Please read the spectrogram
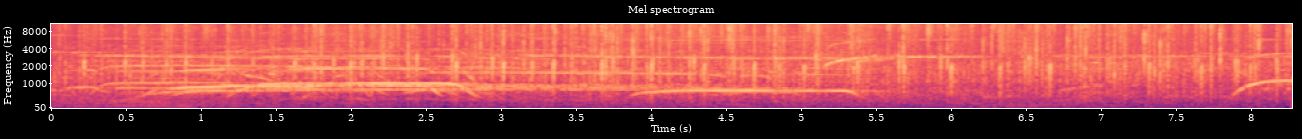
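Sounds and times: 
loud applause from crowd: 0:00.0 - 0:08.2.

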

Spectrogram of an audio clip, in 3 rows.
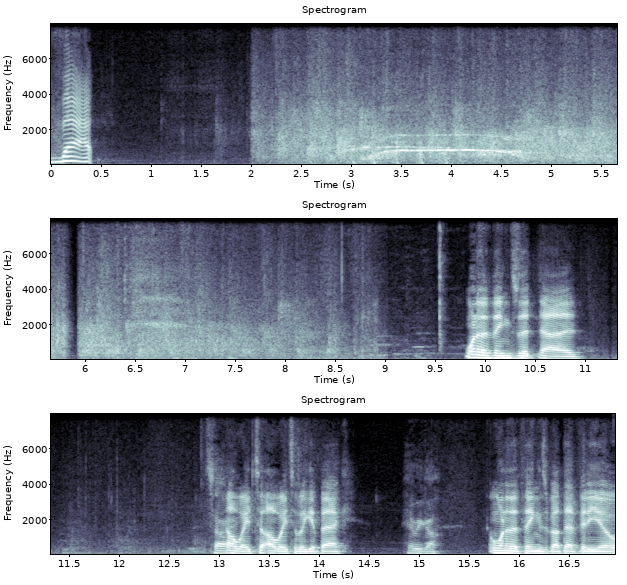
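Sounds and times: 
speech: 0:00.0 - 0:00.5, 0:09.8 - 0:11.1, 0:12.9 - 0:16.9
audience clapping after child speaks: 0:01.6 - 0:09.0.

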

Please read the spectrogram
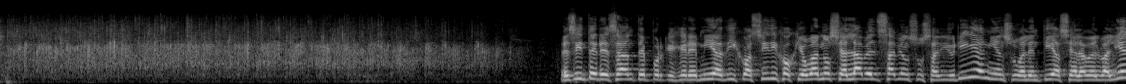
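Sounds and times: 
audience applauding: 0:00.0 - 0:05.3
speech: 0:05.6 - 0:11.2.

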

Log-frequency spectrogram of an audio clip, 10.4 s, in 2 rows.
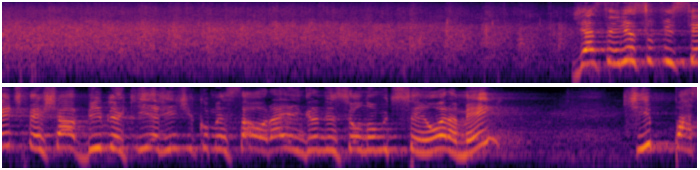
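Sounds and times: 
audience applauding: 0:00.0 - 0:05.0
speech: 0:04.3 - 0:09.0, 0:09.9 - 0:10.4.

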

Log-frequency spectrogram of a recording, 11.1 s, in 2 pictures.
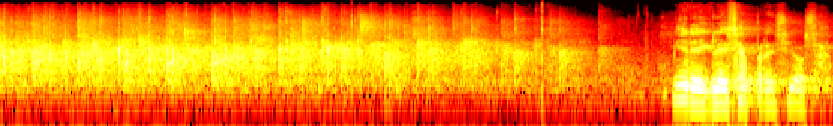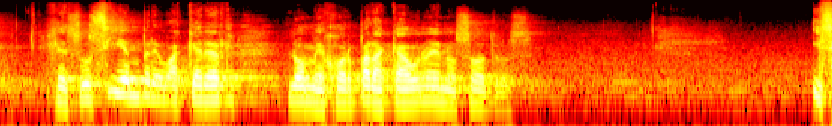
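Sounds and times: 
applause: 0:00.0 - 0:04.3
speech: 0:04.5 - 0:09.2.

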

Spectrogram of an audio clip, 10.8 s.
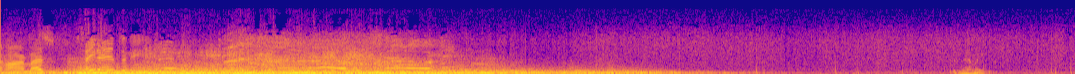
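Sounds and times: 
artillery shell explosion: 0:00.0 - 0:08.5
speech: 0:00.2 - 0:03.6.

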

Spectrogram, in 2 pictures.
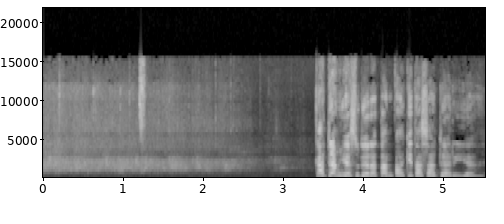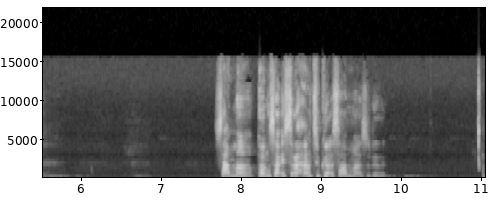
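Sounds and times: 
audience applause: 0:00.0 - 0:03.2
speech: 0:03.5 - 0:05.6, 0:07.7 - 0:10.0.

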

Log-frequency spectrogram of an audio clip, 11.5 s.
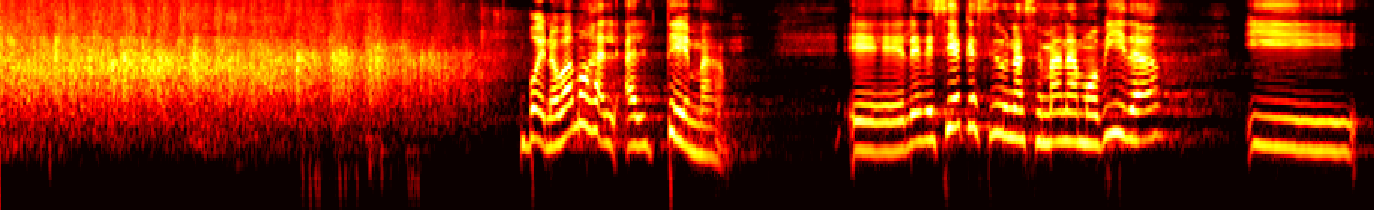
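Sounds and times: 
audience applause: 0:00.0 - 0:04.3
speech: 0:04.4 - 0:06.2, 0:07.1 - 0:09.8, 0:10.4 - 0:11.4.

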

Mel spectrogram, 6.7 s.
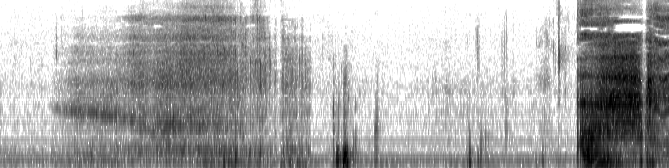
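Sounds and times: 
person drinking water: 0:00.6 - 0:05.9.

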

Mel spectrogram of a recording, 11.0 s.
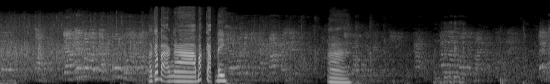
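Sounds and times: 
audience applause: 0:00.0 - 0:07.9
speech: 0:03.0 - 0:04.8
laughter: 0:08.7 - 0:09.8.

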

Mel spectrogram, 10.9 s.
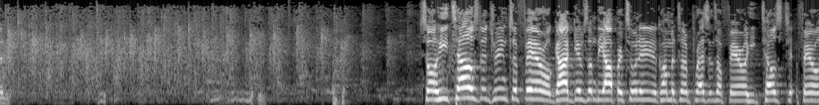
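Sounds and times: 
church audience applause: 0:00.0 - 0:05.6
speech: 0:01.3 - 0:01.7, 0:02.8 - 0:03.8, 0:05.6 - 0:10.9.

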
